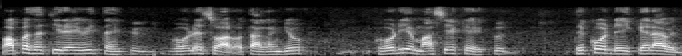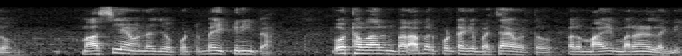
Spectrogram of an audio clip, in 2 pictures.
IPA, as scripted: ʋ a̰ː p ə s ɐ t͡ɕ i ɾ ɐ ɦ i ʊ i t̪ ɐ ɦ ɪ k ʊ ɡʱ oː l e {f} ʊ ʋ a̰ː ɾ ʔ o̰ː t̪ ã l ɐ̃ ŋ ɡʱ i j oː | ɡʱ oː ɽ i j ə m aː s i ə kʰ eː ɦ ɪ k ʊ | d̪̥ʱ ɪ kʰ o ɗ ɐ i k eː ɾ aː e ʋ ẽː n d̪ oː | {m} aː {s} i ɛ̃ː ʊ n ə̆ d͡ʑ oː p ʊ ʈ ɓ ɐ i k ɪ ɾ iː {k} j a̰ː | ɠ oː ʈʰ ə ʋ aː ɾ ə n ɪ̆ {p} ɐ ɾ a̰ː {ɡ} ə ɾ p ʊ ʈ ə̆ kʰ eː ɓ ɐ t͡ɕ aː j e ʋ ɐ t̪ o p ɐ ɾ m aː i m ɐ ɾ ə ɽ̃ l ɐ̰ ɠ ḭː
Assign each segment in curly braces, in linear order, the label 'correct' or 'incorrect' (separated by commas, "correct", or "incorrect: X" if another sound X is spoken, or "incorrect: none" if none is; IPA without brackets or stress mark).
incorrect: s, correct, correct, incorrect: p, incorrect: b, incorrect: b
